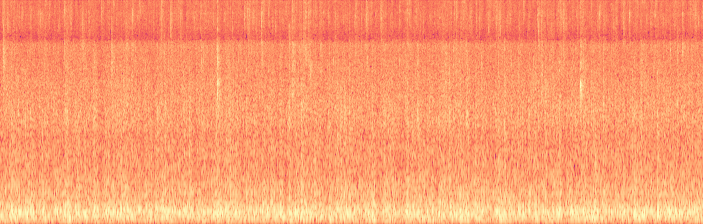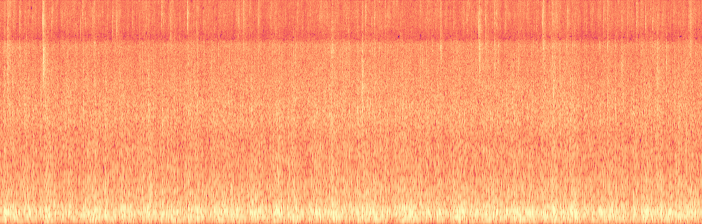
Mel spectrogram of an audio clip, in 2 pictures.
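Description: Steady rain falling on a corrugated tin roof: an even hiss with scattered sharper drop ticks standing out here and there.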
